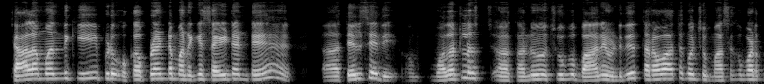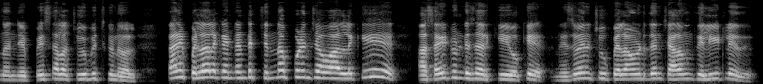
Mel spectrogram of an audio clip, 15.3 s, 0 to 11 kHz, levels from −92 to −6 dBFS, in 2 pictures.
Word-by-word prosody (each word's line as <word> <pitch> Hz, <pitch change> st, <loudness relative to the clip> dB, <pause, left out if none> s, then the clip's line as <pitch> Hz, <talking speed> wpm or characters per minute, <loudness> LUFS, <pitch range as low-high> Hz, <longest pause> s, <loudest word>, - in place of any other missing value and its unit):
చాలా 180 Hz, +5 st, +6 dB
మందికి 210 Hz, 0 st, 0 dB
ఇప్పుడు 210 Hz, -1 st, +3 dB
ఒకప్పుడు 175 Hz, +3 st, +2 dB
అంటే 210 Hz, +1 st, 0 dB
మనకి 175 Hz, +2 st, 0 dB
సైట్ 180 Hz, +3 st, +4 dB
అంటే 180 Hz, 0 st, 0 dB, 0.7 s
ఆహ్, 155 Hz, 0 st, -2 dB
తెలిసేది. 200 Hz, -2 st, +2 dB, 0.5 s
మొదట్లో 190 Hz, +10 st, +1 dB
చ్ 220 Hz, +1 st, -26 dB
ఆహ్, 150 Hz, -1 st, 0 dB
కను 155 Hz, +4 st, 0 dB, 0.2 s
చూపు 190 Hz, +1 st, -2 dB
బానే 150 Hz, +5 st, +3 dB
ఉండేది. 155 Hz, +8 st, +1 dB
తర్వాత 200 Hz, +3 st, +3 dB
కొంచెం 190 Hz, -4 st, -1 dB
మసక 150 Hz, +5 st, -5 dB
పడుతుందని 170 Hz, -2 st, -3 dB
జెప్పేసి, 180 Hz, +3 st, -3 dB
అలా 195 Hz, -1 st, +2 dB
చూపించుకునేవాళ్ళు. 190 Hz, -9 st, -2 dB, 0.3 s
కానీ 250 Hz, +4 st, +4 dB
పిల్లలకి 255 Hz, +2 st, +4 dB
ఏంటంటే, 240 Hz, +2 st, -1 dB
చిన్నప్పటి 270 Hz, +4 st, -1 dB
నుంచే 250 Hz, -2 st, 0 dB
వాళ్ళకీ 215 Hz, +5 st, +2 dB, 0.5 s
ఆ -, -, +2 dB
సైట్ 215 Hz, +4 st, +3 dB
ఉండేసరికి 200 Hz, -5 st, +1 dB
ఓకే. 175 Hz, +3 st, +1 dB, 0.3 s
నిజమైన 210 Hz, +8 st, 0 dB
చూపు 210 Hz, -2 st, -1 dB
ఎలా 195 Hz, 0 st, +2 dB
ఉంటదని 205 Hz, +1 st, -1 dB
చాలా 185 Hz, +1 st, +4 dB
మందికి 200 Hz, -1 st, -3 dB
తెలీట్లేదు. 200 Hz, -7 st, -2 dB
195 Hz, 160 wpm, -26 LUFS, 180-215 Hz, 0.7 s, చాలా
